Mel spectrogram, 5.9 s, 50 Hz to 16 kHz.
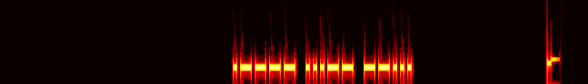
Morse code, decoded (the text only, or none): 137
